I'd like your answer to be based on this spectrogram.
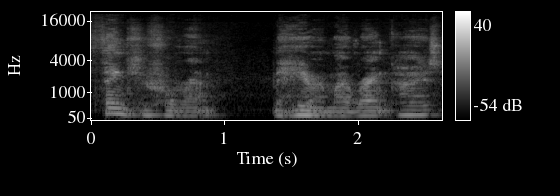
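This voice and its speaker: A man whispering, with audible room echo. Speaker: vlogger. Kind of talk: casual vlog rant. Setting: at home on balcony.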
